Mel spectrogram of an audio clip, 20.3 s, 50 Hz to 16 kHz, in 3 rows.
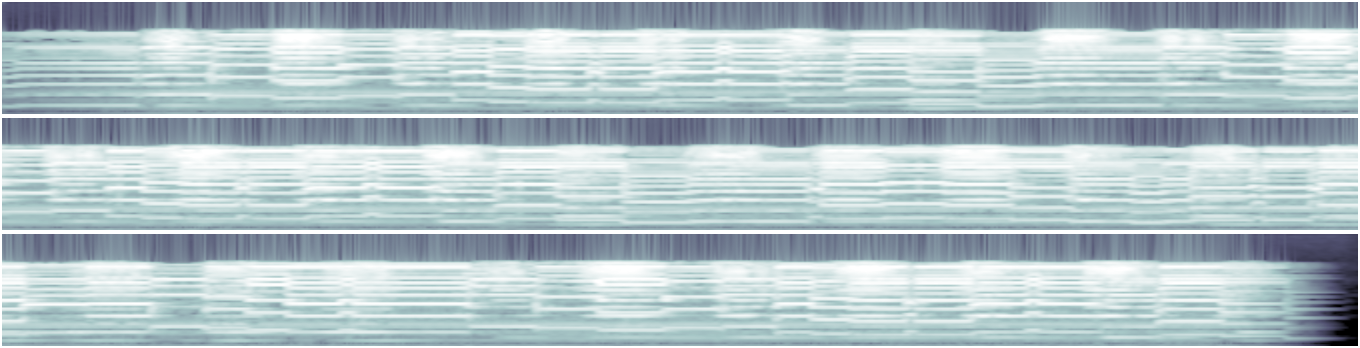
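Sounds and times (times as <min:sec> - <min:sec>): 
bagpipe: 0:00.0 - 0:20.3
tromba marina: 0:12.1 - 0:17.5.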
